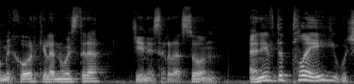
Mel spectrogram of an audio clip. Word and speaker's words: razón: And again, the jota should have been harder, and razón should have been pronounced razón, with a Spanish zeta.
